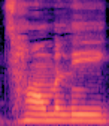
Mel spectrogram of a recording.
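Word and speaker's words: Ptolemy: the last days of Tomy gray to me t o l e m y but the p is silent but it's spelled PT o um l e m y I didn't even spell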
